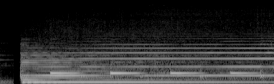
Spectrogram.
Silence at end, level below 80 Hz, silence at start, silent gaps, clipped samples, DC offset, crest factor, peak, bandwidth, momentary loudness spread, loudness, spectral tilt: 0 s; -54 dBFS; 0 s; 0.14-0.18 s; under 0.1%; under 0.1%; 12 dB; -12 dBFS; 16 kHz; 4 LU; -26 LUFS; -7.5 dB/octave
